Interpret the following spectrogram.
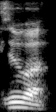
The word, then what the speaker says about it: Zua: Say it for me, Emilio. You always have to pronounce that name. Zua. A Ziggy. Diggy Zua. Diggy Zua. Sounds like a dance we did in the 90s.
